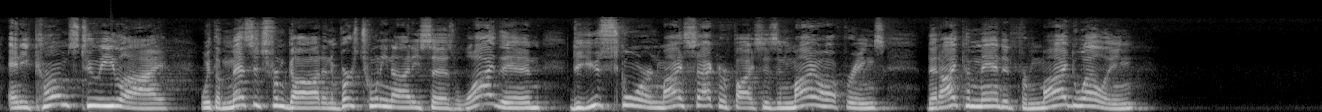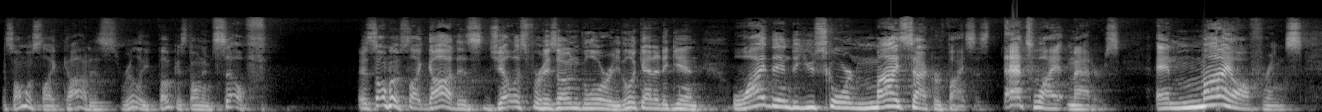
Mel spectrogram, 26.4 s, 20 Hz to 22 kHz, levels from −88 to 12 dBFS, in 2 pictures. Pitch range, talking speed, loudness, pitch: 155-230 Hz, 155 wpm, -15 LUFS, 180 Hz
